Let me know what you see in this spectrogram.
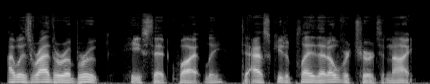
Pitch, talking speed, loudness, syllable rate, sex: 95 Hz, 235 wpm, -20 LUFS, 6.3 syllables/s, male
